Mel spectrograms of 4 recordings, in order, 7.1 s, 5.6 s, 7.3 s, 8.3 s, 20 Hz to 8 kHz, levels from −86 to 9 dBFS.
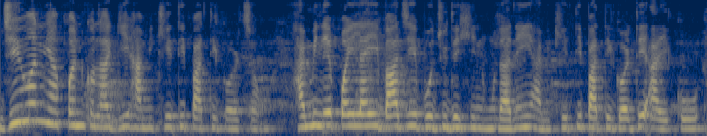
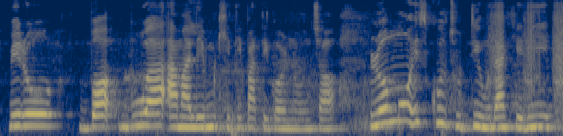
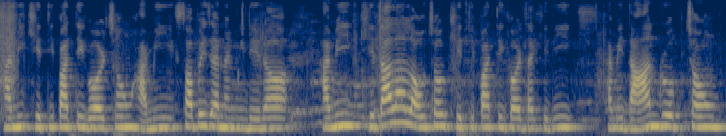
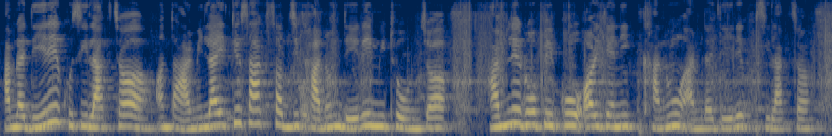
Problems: none marked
